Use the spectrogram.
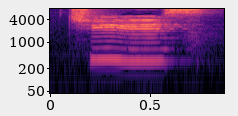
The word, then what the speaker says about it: Tschüss: Tschüss, which simply means bye. Germans like to change up the intonation here to an upward sound.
